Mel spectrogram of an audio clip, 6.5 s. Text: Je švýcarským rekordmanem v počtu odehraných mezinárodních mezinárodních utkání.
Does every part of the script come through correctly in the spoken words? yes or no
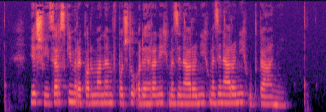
yes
